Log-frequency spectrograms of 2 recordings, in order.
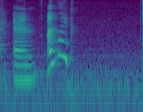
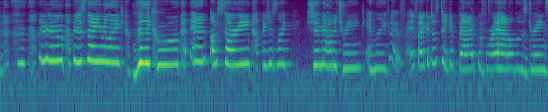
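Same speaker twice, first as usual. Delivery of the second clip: mock sobbing; 12 semitones higher, 6 dB louder than usual. Teller imitates the crying driver's apology, high mock sobbing. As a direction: whine it out like a crying drunk man. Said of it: "And he's like".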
